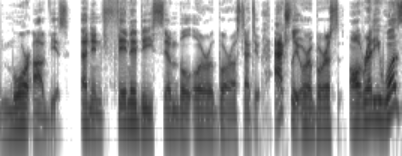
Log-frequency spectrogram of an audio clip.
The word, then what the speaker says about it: Ouroboros: The, I say a robber. It's Ouroboros. The snake eating its own tail, which, by the way, is usually very a circle. British pronunciation. Yes.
